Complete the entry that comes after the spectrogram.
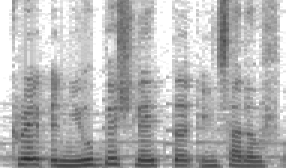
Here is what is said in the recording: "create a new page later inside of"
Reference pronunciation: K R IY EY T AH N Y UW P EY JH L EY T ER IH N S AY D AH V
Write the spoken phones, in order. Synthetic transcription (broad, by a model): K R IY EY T AH N Y UW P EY SH L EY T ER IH N S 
